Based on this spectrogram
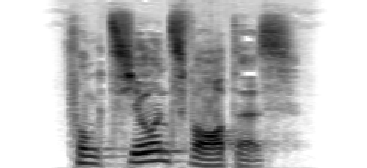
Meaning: genitive singular of Funktionswort
- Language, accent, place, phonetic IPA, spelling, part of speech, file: German, Germany, Berlin, [fʊŋkˈt͡si̯oːnsˌvɔʁtəs], Funktionswortes, noun, De-Funktionswortes.ogg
